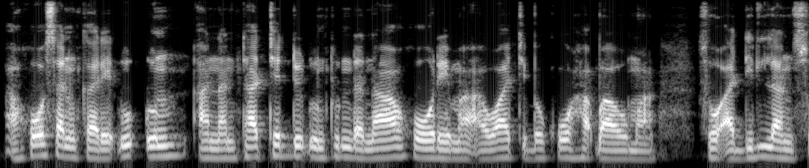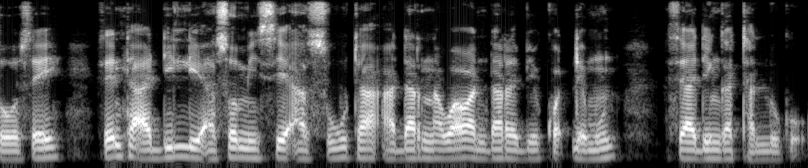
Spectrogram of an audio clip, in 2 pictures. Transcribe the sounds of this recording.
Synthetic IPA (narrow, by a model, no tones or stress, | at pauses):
ʔahɔsankaɾɛɗuɗːunʔanantatedːuɗumtundanahɔɾɛmaʔawatibakɔɦaɓawɔma | sɔʔadilːansɔsaj | sɛntaːdilːiasomisɛjʔasutaʔa̰daɾnawawandaɾabɛkɔɗːɛmun | sɛjadiŋɡatʰalːukɔ̰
